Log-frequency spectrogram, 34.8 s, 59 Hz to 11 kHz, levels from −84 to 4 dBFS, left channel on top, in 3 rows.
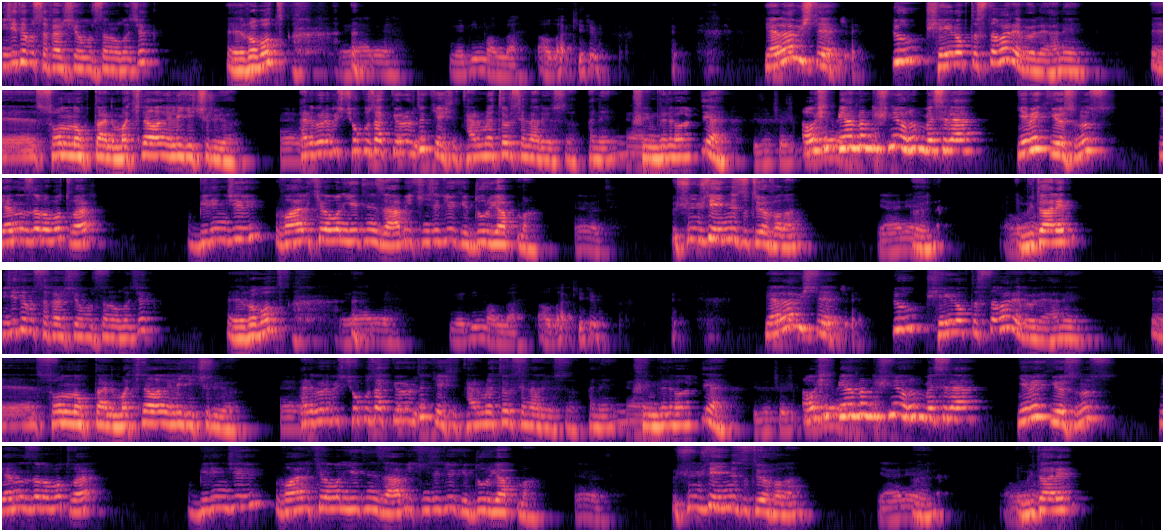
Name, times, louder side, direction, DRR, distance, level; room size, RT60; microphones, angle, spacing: voice 1, 0.0-1.6 2.2-3.2 3.5-3.6 7.6-8.4 8.9-10.9 11.5-14.0 14.6-19.0 19.6-21.4 21.8-22.7 23.2-24.2 25.1-28.6 29.9-31.2 32.3-32.6 33.4-33.9, left 3 dB, 85° left, 1.0 m, -21 dB
voice 2, 3.4-4.0 4.5-6.0 7.7-8.5 14.4-14.7 15.6-15.9 17.8-18.2 19.1-20.2 28.9-29.3 32.0-32.5 33.2-33.8, left 2 dB, 25° left, 1.1 m, -33 dB
13.0 x 7.8 x 2.9 m
head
